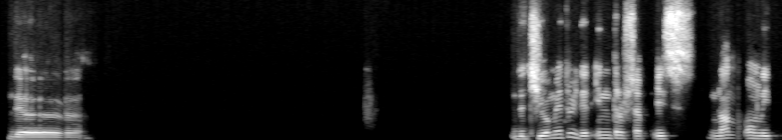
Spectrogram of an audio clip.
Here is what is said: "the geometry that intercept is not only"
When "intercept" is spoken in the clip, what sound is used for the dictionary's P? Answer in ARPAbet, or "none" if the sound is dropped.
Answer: P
